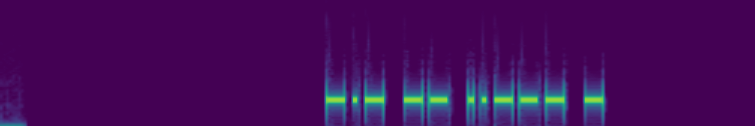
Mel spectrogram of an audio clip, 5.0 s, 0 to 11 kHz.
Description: Morse code, heard as a keyed tone, about 28 wpm, 700 Hz. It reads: KM2T
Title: USA Call Signs - 4 Characters - Repeated 2x - 28wpm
